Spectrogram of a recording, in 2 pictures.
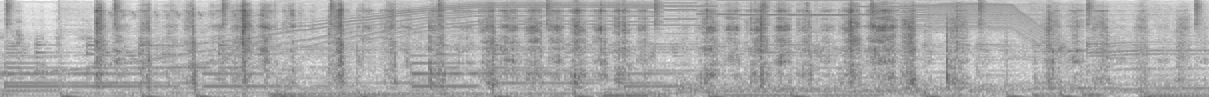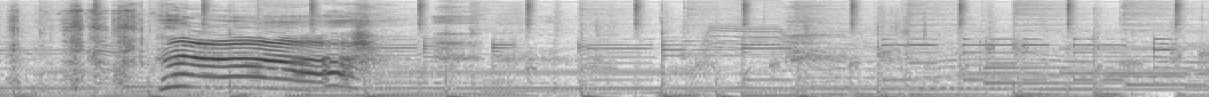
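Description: Old bottom paint is scraped off a boat hull with a hand scraper, giving steady, close rasping strokes that repeat continuously and grow louder and harsher for a moment midway.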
